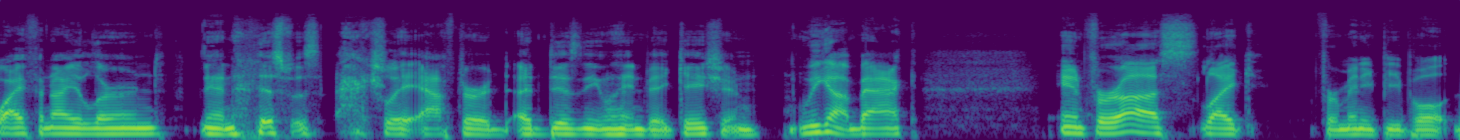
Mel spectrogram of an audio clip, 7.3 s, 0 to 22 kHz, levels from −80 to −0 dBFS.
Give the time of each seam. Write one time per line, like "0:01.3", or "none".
0:00.9
0:03.9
